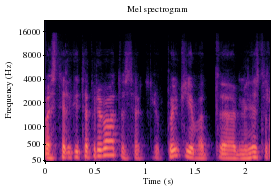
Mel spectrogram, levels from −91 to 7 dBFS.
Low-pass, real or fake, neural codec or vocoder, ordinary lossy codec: 14.4 kHz; real; none; Opus, 16 kbps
